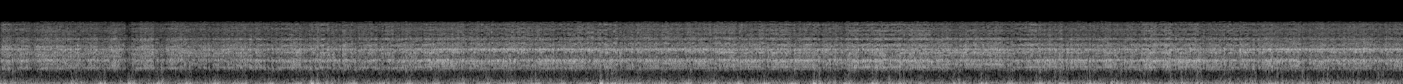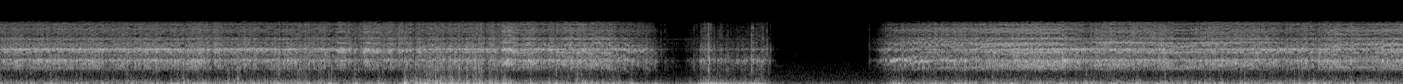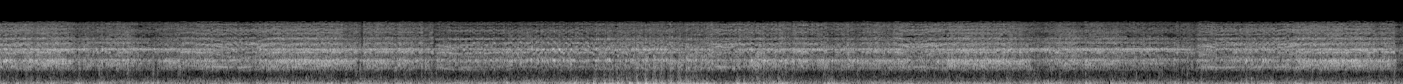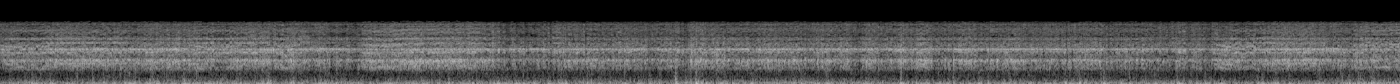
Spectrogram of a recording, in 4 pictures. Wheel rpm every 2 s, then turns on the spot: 200, 210, 230, 230, 220, 220, 230, 230, 230, 230, 80, 70, 220, 220, 230, 220, 210, 220, 230, 230, 220, 220, 230, 230, 230, 230, 230, 220.
20-22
